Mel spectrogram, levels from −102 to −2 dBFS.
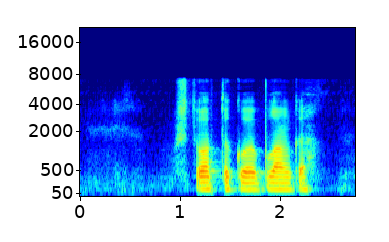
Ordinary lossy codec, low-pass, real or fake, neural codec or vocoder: none; 7.2 kHz; fake; codec, 16 kHz, 0.9 kbps, LongCat-Audio-Codec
